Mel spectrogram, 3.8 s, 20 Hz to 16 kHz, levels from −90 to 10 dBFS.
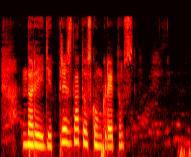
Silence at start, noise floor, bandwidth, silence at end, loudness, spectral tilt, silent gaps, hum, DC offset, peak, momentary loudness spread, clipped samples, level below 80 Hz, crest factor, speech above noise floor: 0.05 s; -57 dBFS; 11.5 kHz; 0 s; -22 LUFS; -4.5 dB/octave; none; none; under 0.1%; -6 dBFS; 16 LU; under 0.1%; -48 dBFS; 18 dB; 35 dB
